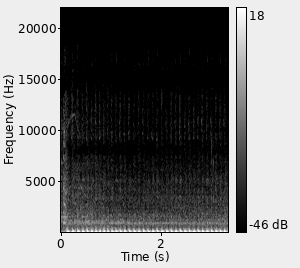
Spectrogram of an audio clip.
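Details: 2022 Honda Foreman 520 foot-shift ATV just started, before shifting into drive: steady single-cylinder thump, about three and a half beats a second, even and unhurried. Normal idle.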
